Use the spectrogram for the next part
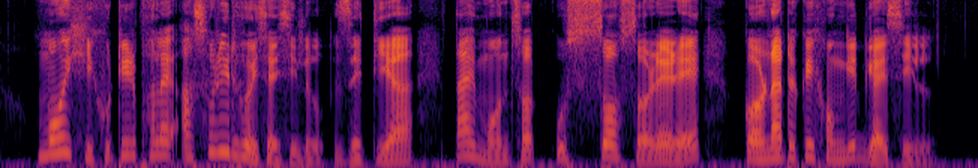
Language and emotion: Assamese, happy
